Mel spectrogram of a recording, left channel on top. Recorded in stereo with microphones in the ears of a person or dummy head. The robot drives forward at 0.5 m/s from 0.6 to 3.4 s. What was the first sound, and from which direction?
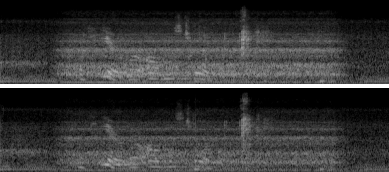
A woman speaking, 85° left.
